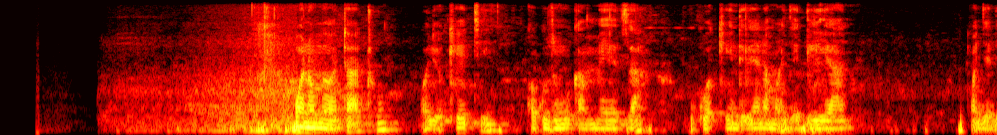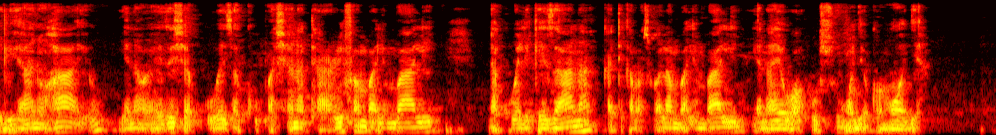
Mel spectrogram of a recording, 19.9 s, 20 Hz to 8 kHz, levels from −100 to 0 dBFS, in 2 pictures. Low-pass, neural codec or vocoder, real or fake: 7.2 kHz; none; real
